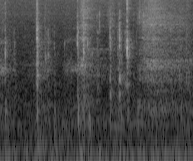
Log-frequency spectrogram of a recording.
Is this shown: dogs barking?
no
